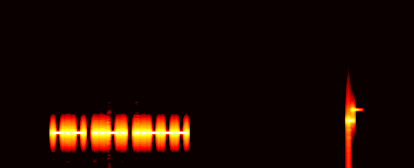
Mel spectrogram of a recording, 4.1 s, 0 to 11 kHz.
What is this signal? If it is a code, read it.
Morse code, heard as a keyed tone, about 36 wpm, 700 Hz. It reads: KF2
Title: USA Call Sign Prefixes - Repeated 2x - 35wpm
